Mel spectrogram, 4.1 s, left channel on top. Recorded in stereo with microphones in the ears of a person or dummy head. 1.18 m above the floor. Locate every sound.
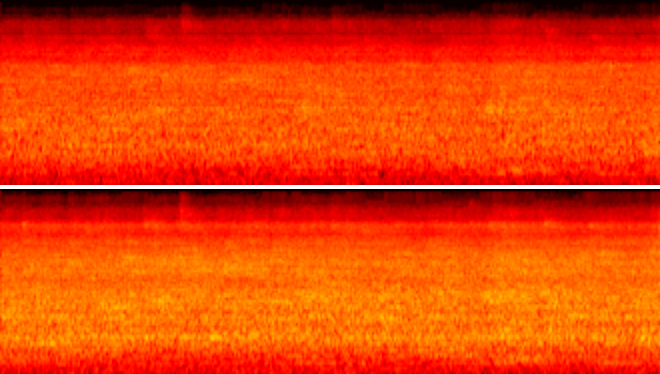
0.0 s running water: 85° right, 3 m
